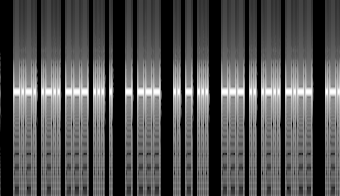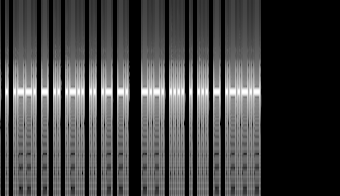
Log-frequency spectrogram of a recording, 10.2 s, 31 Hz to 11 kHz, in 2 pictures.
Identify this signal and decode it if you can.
Morse code, heard as a keyed tone, about 37 wpm, 700 Hz. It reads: CLOSE TO ITS OILY REPTILIAN CHEST.
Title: A Sound Of Thunder 40wpm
